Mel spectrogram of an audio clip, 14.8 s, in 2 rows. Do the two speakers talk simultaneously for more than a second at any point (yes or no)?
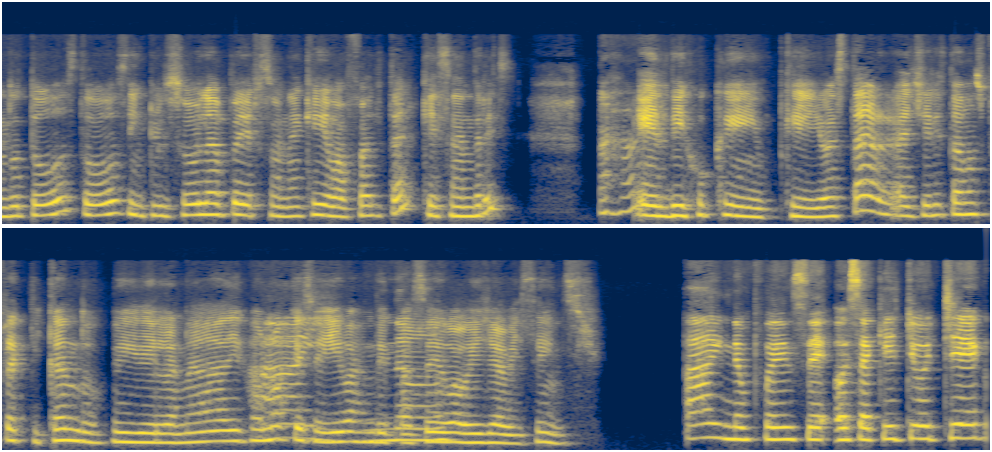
yes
